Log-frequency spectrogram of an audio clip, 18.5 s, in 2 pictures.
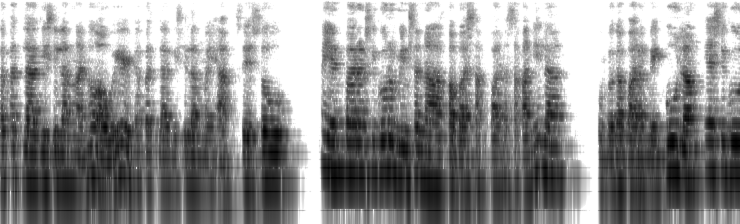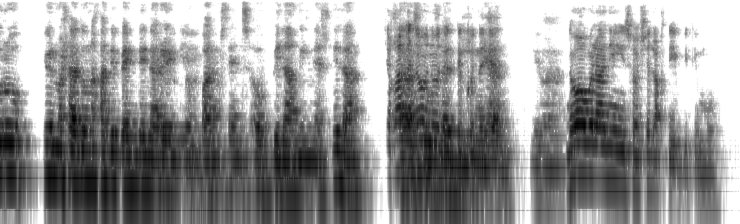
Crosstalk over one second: present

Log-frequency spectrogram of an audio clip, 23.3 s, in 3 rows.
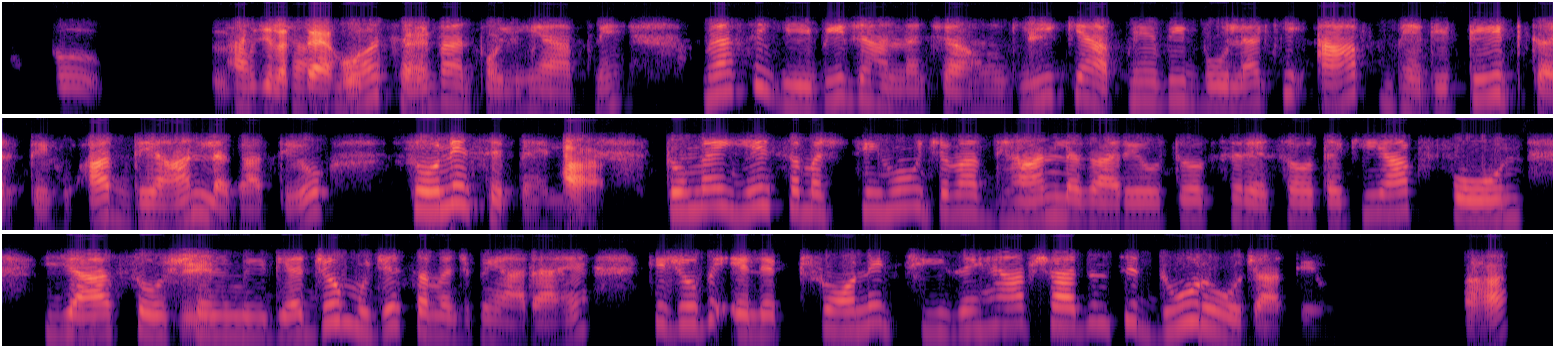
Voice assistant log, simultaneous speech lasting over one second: present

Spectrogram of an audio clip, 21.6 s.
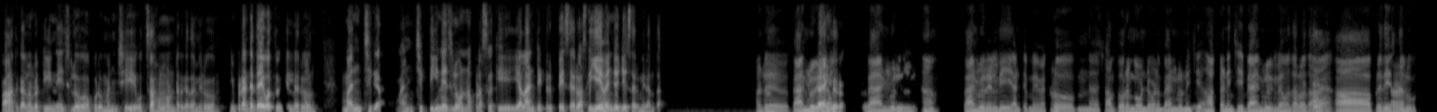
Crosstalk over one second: none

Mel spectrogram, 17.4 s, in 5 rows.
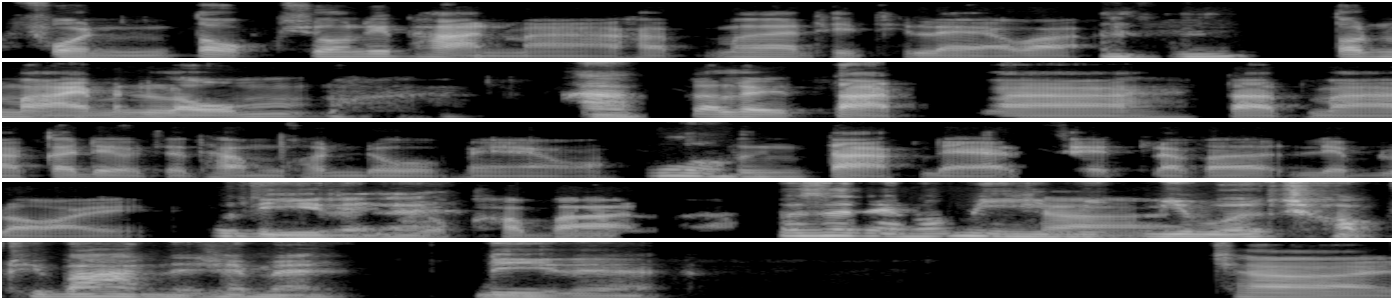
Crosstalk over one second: none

